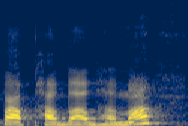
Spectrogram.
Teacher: बिना होठों को आपस में स्पर्श किए बिना नहीं बोल सकते, इसलिए ये होठ से बोले जाते हैं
